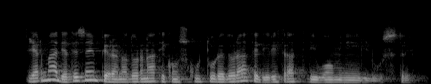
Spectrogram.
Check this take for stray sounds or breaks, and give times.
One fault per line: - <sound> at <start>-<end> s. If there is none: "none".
none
